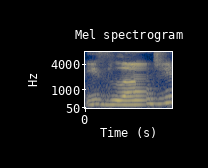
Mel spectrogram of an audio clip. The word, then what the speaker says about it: island: Você escreve Island, mas você fala island.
